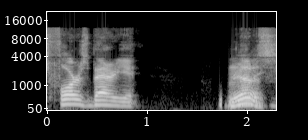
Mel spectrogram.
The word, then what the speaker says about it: Forsberg: It's Forsberg.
